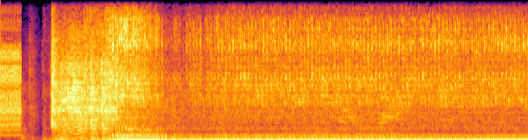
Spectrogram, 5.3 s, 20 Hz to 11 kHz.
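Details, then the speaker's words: BMW E46 with M52 engine, new headers plus a used X3 resonator added to a muffler-delete exhaust: engine fires quickly and settles into a deep, steady, even note with no rasp or drone; sounds much better than before the resonator. "all right so I'm not even out of the neighborhood yet and it already sends a million times better"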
